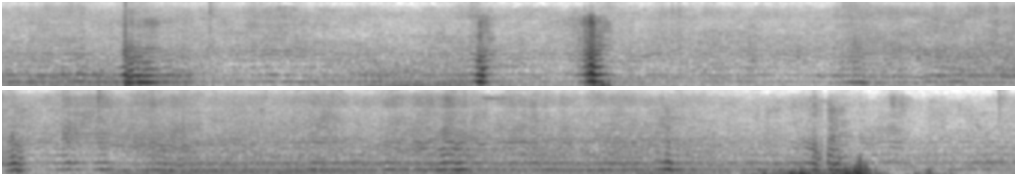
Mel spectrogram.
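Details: Buzzing honey bees at an open hive during an inspection: a constant low drone with a clear overtone, repeatedly broken by sharp knocks and thuds from handling the frames.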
